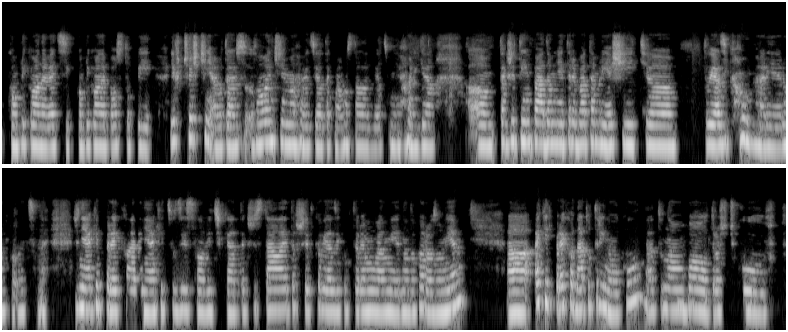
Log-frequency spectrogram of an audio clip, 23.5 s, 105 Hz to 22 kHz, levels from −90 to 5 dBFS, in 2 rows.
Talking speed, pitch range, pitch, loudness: 160 wpm, 185-210 Hz, 195 Hz, -20 LUFS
